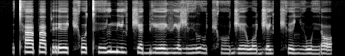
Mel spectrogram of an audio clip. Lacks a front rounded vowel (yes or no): yes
